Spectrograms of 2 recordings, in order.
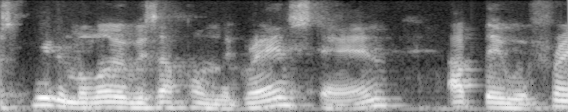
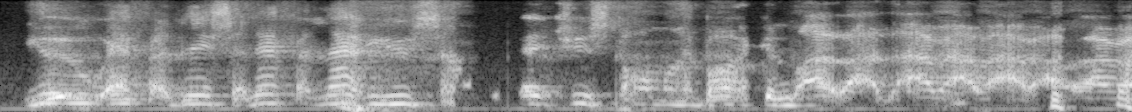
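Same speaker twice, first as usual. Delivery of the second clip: higher, half-laughing angry tirade; mock furious rant; 8 semitones higher, 4 dB quieter than usual. Limping owner abusing the rider who stole his bike, mock furious. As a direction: tear into him, hammed-up.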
